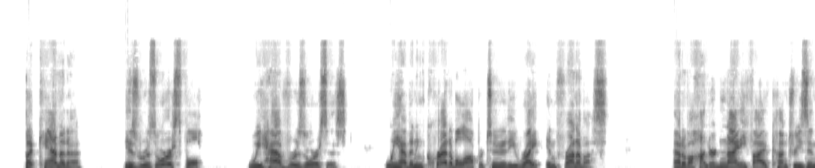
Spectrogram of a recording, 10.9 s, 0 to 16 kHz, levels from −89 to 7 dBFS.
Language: English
